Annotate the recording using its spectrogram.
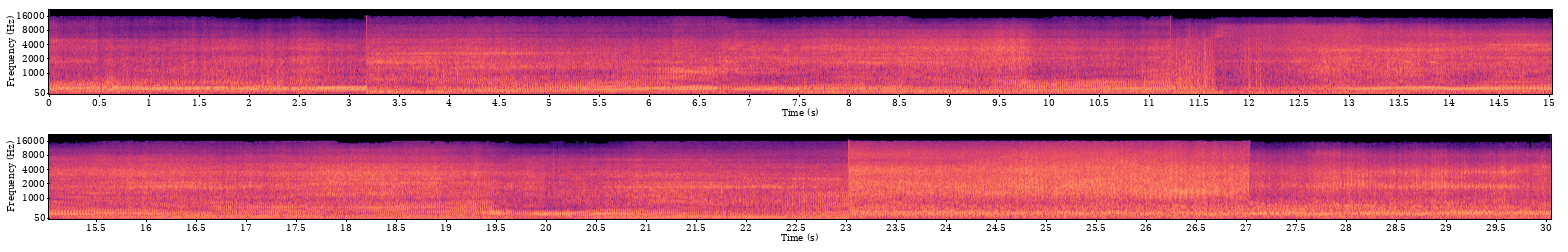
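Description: KTM supermoto's single-cylinder engine ridden hard, revving up and dropping back again and again as it shifts through the gears, heard from a camera mounted on the bike.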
